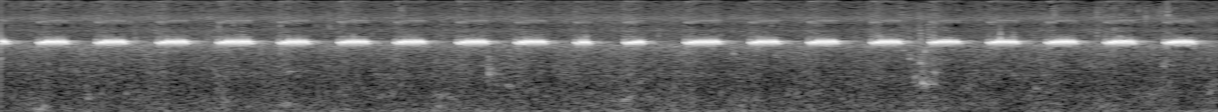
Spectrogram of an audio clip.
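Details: Night-time forest cricket giving evenly spaced, shrill chirps, roughly three or four per second, each a short bright tone at the same high pitch, over a quiet, low hiss of moonlit woodland.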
